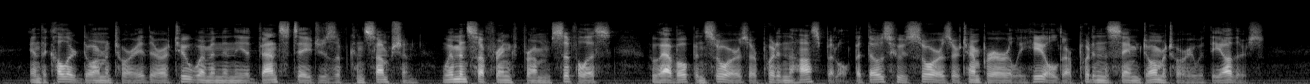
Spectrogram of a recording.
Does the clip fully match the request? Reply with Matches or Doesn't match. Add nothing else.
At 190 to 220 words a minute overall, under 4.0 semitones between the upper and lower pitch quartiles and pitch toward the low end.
Matches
